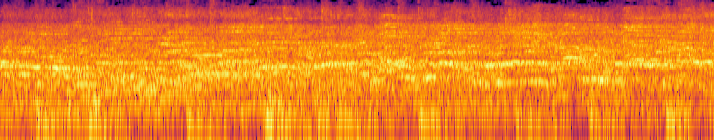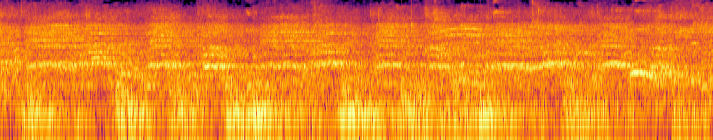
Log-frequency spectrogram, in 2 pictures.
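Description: A crowd in the stands cheers and chatters loudly in a large echoing gym.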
